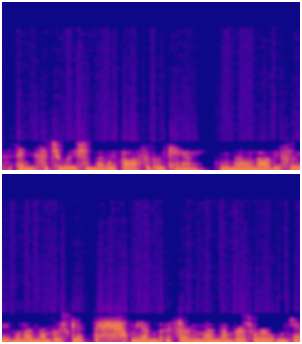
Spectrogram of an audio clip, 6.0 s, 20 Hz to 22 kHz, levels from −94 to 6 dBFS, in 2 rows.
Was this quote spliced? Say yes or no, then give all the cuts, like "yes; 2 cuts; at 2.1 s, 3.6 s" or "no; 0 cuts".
no; 0 cuts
